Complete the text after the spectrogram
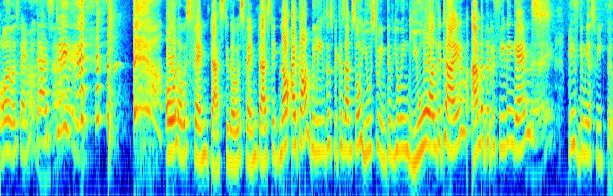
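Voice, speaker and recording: Over noticeable background noise, a woman speaks in a high voice with lively intonation and big swings in loudness. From India, Karnataka. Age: young. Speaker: radio jockey. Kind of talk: interview answer.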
